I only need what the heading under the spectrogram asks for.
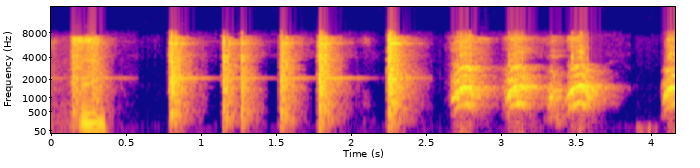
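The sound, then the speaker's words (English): A string of sharp knocks on a door in a steady rhythm, then a cluster of quick dog barks that follow the same beat. No one speaks. “Did the dog just bark in time to the song?”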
